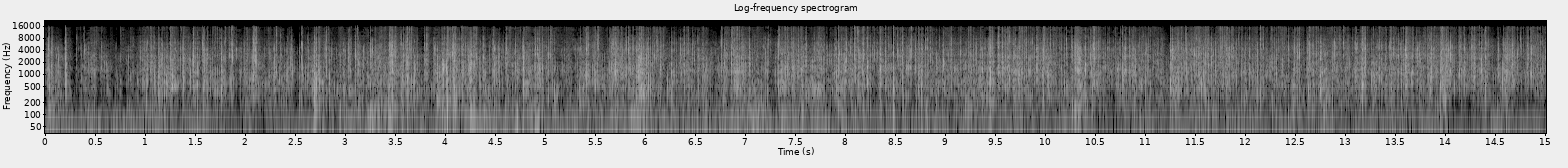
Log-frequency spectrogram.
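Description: A full red plastic zefir bag is crinkled and scratched with long painted nails, giving a continuous bright crackling rustle that keeps going for the whole clip at a steady level with almost no low end.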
